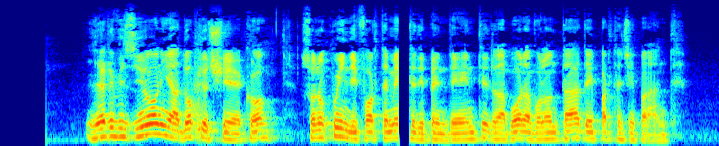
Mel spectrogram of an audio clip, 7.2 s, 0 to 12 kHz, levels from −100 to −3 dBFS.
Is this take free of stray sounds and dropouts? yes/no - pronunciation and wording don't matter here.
no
